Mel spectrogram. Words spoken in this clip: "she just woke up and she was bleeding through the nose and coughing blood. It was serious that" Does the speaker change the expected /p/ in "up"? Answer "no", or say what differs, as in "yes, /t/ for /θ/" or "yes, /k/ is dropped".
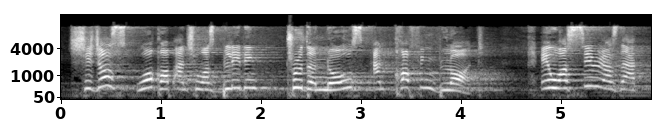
no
